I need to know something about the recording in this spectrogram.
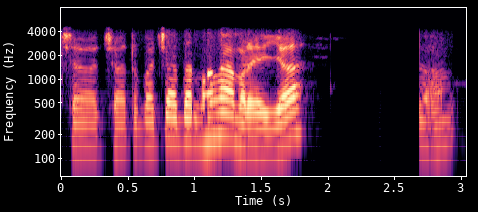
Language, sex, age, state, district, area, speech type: Maithili, male, 30-45, Bihar, Darbhanga, urban, conversation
